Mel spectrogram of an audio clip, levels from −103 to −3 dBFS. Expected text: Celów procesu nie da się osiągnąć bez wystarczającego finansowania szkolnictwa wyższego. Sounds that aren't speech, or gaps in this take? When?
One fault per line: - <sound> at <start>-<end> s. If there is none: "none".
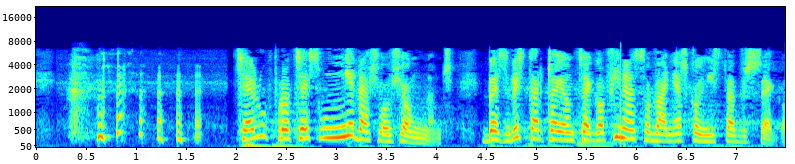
- laugh at 0.3-1.7 s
